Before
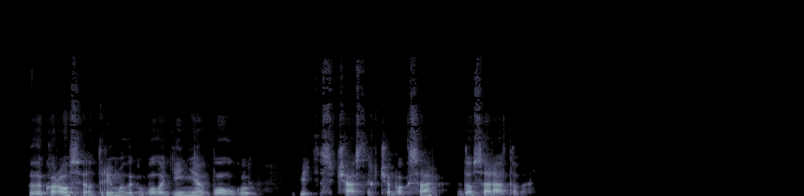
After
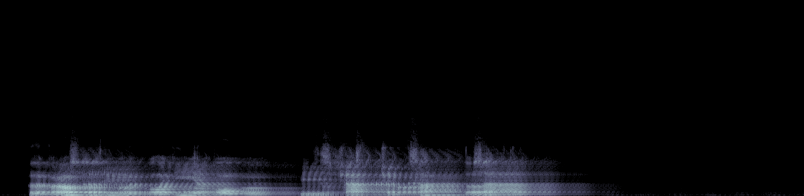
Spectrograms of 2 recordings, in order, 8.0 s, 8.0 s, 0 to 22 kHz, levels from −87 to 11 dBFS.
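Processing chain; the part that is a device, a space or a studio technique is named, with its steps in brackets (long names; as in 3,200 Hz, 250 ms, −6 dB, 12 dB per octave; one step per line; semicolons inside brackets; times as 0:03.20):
combo amplifier with spring reverb and tremolo (spring reverb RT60 1.1 s, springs 49 ms, chirp 70 ms, DRR −6 dB; amplitude tremolo 3.1 Hz, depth 52%; loudspeaker in its box 86–4,300 Hz, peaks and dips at 160 Hz +7 dB, 460 Hz +5 dB, 660 Hz −6 dB, 1,100 Hz +5 dB, 1,600 Hz −7 dB, 2,800 Hz −6 dB)
low-shelf EQ 180 Hz +5.5 dB
level +1 dB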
